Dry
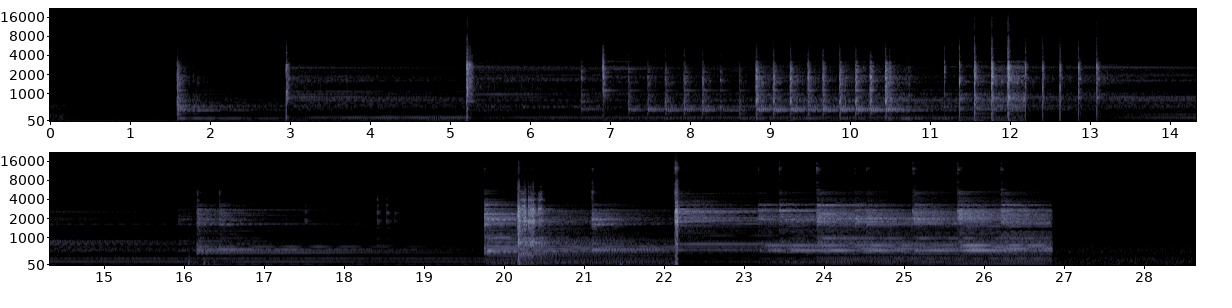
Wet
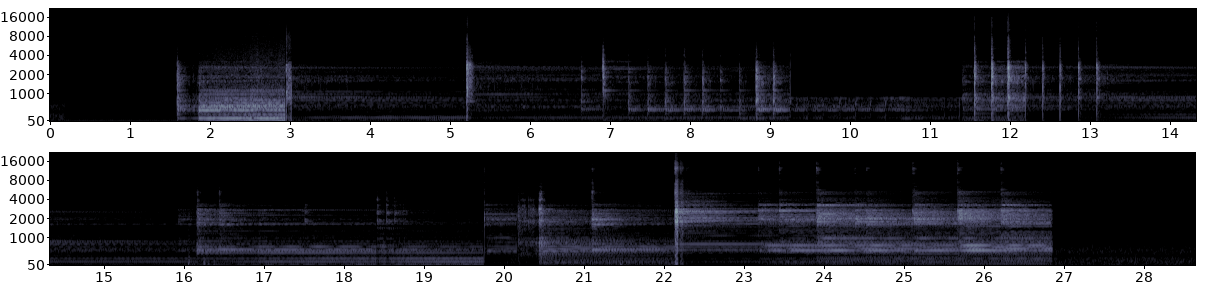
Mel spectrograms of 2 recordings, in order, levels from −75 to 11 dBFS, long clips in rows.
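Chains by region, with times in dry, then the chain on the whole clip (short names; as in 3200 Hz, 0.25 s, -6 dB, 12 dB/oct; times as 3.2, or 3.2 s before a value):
1.86–3.02 median filter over 9 samples + notch 1700 Hz, Q 13 + fast leveller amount 100%
9.25–11.41 compressor 10:1, threshold -42 dBFS + rippled Chebyshev low-pass 860 Hz, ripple 9 dB
16.93–20.44 flipped gate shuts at -29 dBFS, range -29 dB + fast leveller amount 70%
21.67–22.79 high shelf 3300 Hz +5 dB + flutter echo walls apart 11.6 m, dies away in 0.27 s
whole clip: dry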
